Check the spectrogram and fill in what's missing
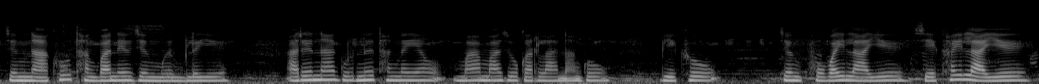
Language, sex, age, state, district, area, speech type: Bodo, female, 60+, Assam, Udalguri, rural, spontaneous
